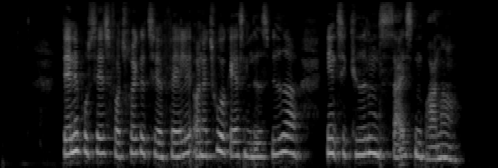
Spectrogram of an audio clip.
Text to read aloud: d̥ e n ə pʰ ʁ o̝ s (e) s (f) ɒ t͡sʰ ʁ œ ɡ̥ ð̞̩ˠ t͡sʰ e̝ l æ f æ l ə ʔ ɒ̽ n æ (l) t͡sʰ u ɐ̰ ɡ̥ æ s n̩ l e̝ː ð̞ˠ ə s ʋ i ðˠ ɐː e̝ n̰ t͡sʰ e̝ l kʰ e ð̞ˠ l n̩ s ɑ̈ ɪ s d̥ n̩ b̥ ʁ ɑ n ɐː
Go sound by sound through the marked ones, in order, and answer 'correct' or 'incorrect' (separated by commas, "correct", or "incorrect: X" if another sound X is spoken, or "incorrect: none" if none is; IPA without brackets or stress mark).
correct, correct, incorrect: none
